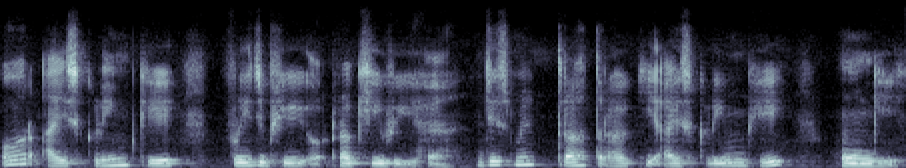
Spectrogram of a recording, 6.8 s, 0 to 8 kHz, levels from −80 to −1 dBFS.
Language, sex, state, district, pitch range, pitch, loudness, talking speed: Hindi, male, Bihar, Patna, 125-155 Hz, 130 Hz, -18 LUFS, 130 wpm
